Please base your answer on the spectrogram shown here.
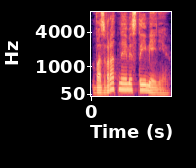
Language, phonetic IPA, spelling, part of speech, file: Russian, [vɐzˈvratnəjə mʲɪstəɪˈmʲenʲɪje], возвратное местоимение, noun, Ru-возвратное местоимение.ogg
- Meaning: reflexive pronoun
